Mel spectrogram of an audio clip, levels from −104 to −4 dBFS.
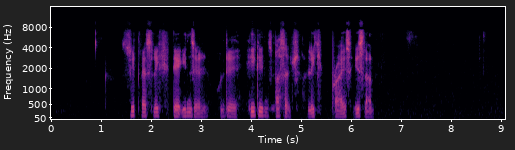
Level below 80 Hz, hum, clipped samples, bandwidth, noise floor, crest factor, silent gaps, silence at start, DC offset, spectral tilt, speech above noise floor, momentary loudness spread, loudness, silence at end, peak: under -90 dBFS; none; under 0.1%; 9.6 kHz; under -90 dBFS; 26 dB; none; 0.9 s; under 0.1%; -1.5 dB/octave; over 38 dB; 18 LU; -50 LUFS; 2.65 s; -28 dBFS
